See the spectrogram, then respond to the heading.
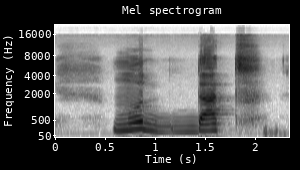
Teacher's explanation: تا پر سانس کو جاری رکھیں گے، اینڈ میں جو ہلکی سی آواز آتی ہے اس کو ہمس کہتے ہیں، تو تا پر ہمس کریں گے، مدت۔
